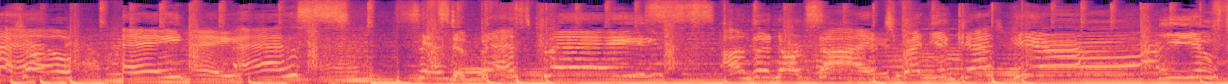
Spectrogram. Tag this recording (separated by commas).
Music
